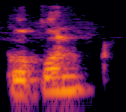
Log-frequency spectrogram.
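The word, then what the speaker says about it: κόπον: En primer lugar, esta palabrita que dice fatiga, en el idioma original es una palabra, esta que se pronuncia así, kopon, aquí en caso acusativo, para los que saben de griego y les gusta practicar.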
